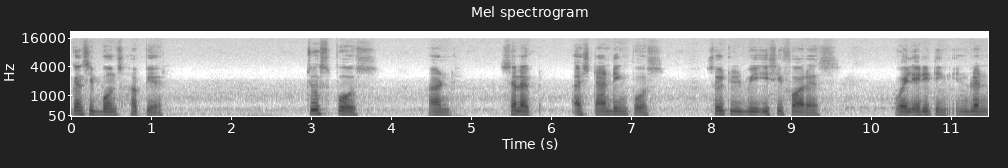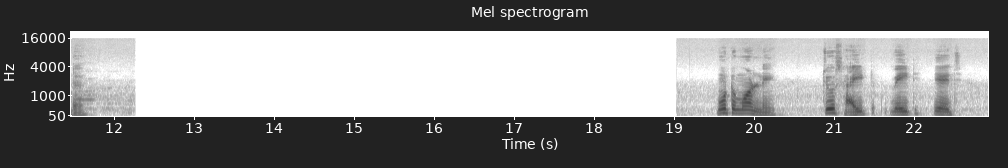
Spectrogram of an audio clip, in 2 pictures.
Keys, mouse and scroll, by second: 2.8 click, 4.6-5.3 scroll down 1, 5.4-6.3 scroll down 1, 8.1-11.8 drag, 12.3 click, 17.8 click, 21.4-22.9 drag.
